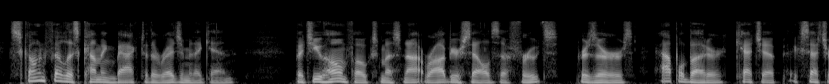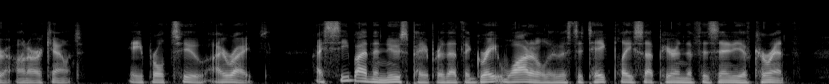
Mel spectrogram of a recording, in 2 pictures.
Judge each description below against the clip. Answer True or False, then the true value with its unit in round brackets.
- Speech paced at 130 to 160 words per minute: False (185 wpm)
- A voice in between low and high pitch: False (100 Hz)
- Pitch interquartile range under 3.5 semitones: True (2.6 semitones)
